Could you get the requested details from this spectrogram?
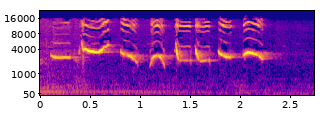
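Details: Quick series of eight high whistled notes from an ashy prinia, each bending up or down, loud and evenly spaced over about two seconds, with a faint low hum.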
